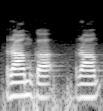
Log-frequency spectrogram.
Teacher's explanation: उच्चारण में अंत्य आकार का लोप होने लगा, यानी अंत में जो ए है उसका उच्चारण का लोप होने लगा।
